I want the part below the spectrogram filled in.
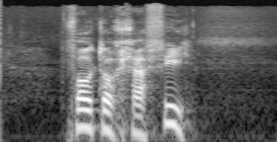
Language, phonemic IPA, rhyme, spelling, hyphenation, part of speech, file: Dutch, /ˌfoː.toː.ɣraːˈfi/, -i, fotografie, fo‧to‧gra‧fie, noun, Nl-fotografie.ogg
- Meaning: 1. photography 2. photograph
